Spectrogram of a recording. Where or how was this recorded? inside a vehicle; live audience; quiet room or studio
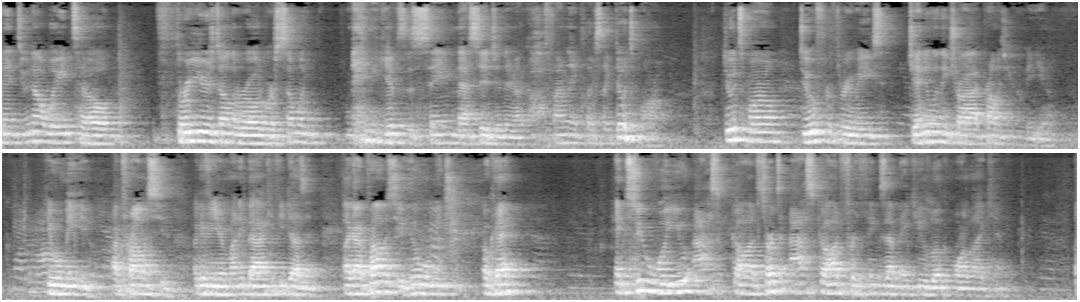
live audience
